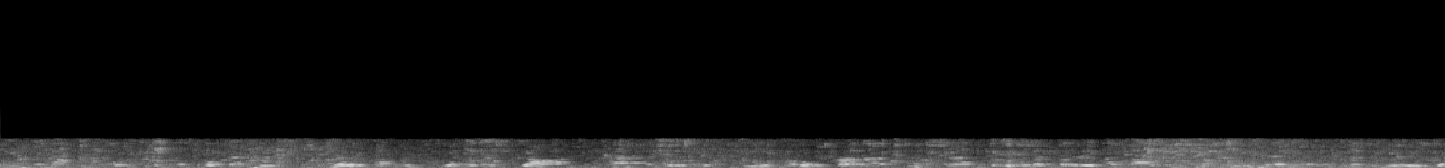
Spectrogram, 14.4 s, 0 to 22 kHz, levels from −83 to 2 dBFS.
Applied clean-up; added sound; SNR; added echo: classical method WPE with log-MMSE.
